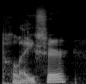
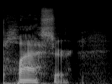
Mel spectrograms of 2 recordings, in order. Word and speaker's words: placer: the environment there was placer mining. Now, that looks like it should be pronounced placer, but it's placer. It comes from the same root word as the Spanish word plaza, which basically essentially means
